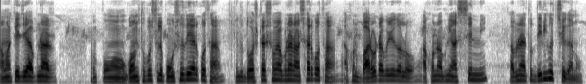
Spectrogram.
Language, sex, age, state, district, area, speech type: Bengali, male, 45-60, West Bengal, Hooghly, urban, spontaneous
